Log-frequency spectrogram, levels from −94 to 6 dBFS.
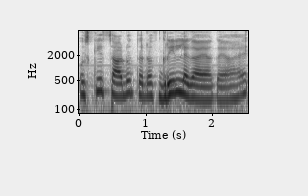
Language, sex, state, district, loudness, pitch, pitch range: Hindi, female, Uttar Pradesh, Gorakhpur, -16 LUFS, 210 Hz, 185-230 Hz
